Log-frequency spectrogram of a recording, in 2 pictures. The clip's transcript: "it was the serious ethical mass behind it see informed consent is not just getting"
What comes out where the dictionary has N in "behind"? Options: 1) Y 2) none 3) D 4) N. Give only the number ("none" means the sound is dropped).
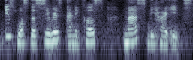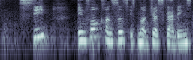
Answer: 2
